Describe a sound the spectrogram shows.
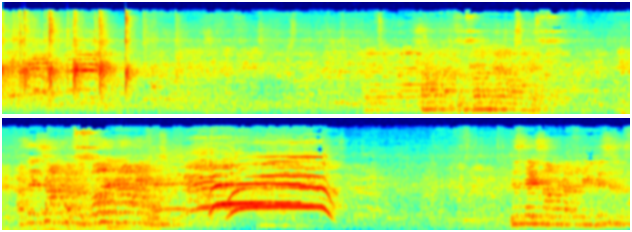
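A live band plays loudly through speakers in a reverberant room.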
